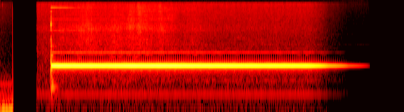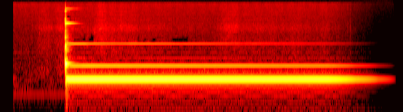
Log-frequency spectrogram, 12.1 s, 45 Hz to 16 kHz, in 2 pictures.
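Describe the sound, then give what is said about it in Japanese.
Two tuning forks are struck one after the other to measure their frequencies from the waveform, each giving a sharp tap and then a pure, steady ringing tone lasting several seconds; the second is lower in pitch. No voices are heard. “2種類の音差を叩き、波形を使って周波数を調べます。”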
